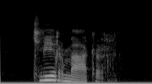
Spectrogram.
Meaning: tailor (person who makes, repairs, or alters clothing as profession)
- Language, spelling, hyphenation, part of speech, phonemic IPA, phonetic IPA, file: Dutch, kleermaker, kleer‧ma‧ker, noun, /ˈkleːrˌmaː.kər/, [ˈklɪːrˌma(ː).kər], Nl-kleermaker.ogg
